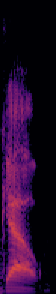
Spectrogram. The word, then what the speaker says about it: Gal: Gal, the lady that played it's Gal, G A L.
